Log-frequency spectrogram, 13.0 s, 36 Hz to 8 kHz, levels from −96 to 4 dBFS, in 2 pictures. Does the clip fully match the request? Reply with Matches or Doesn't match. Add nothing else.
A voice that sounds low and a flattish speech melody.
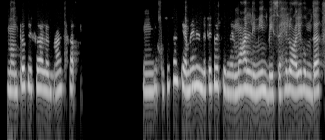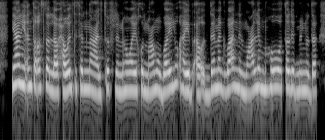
Doesn't match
